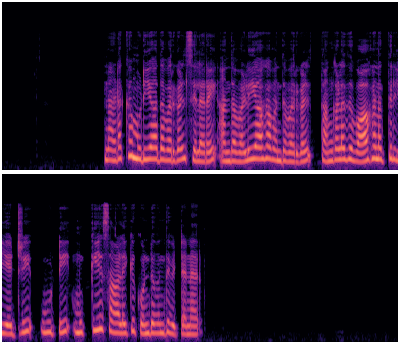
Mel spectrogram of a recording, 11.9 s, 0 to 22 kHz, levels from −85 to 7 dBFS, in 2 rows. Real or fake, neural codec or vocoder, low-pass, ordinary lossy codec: real; none; none; none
